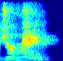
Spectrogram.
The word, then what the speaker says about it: Germain: All right, this is in the matter of the people of the state of Michigan versus Germain. It's pronounced Germain, right?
